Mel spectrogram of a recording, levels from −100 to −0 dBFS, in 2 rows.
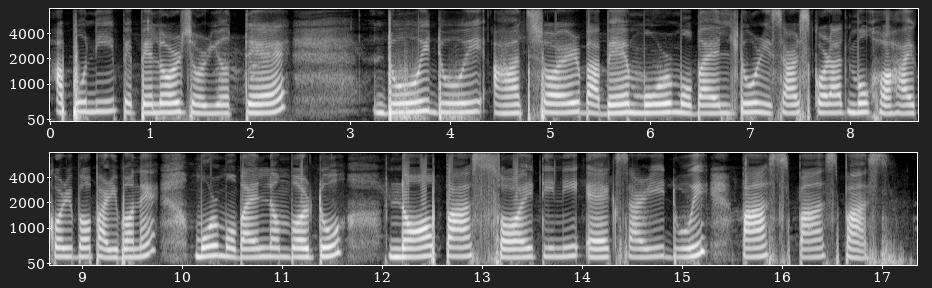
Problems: background sounds at intervals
